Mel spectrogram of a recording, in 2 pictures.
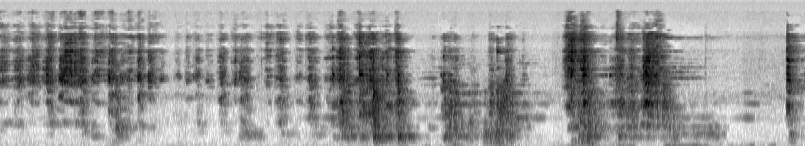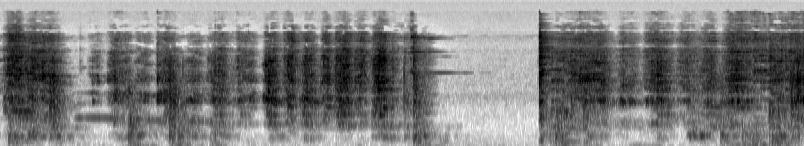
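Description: Wooden spatula scraping repeatedly against a clay dosa tava as it is worked under the edge of a dosa to loosen it. The scrapes come in rasping bursts, with a short pause near the end.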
